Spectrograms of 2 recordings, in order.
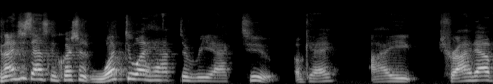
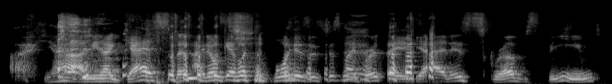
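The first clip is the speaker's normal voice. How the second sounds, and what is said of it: Imitates another person's voice. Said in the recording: “that was a perfect Zach Braff impression ... this kid's good”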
